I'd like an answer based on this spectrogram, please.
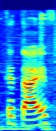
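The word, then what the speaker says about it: قطايف: कताइफ होता है या अताइफ होता है। एक्चुअली दोनों प्रोनाउंसिएशन ओके हैं, कुछ लोग कताइफ कहते हैं, कुछ लोग अताइफ कहते हैं, डिपेंड करता है कि आप अरब के कौन से रीजन के अंदर हैं।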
